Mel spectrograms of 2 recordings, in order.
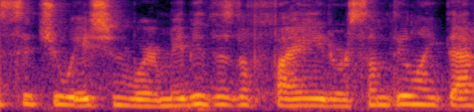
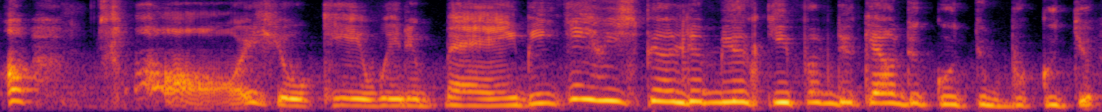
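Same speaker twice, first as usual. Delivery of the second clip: put-on baby talk; 2 semitones higher, 6 dB louder than usual. Soothing a kitten that spilled milk, in cooing baby talk. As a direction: coo at it like it spilled milk sweetly. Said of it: "You'd be like".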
